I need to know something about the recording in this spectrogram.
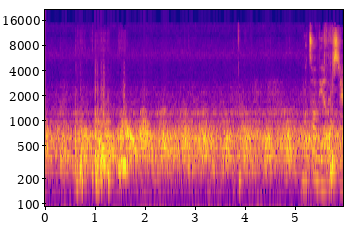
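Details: Rapid, rhythmic whooshing pulses through Doppler static: the fetal heartbeat of a baby girl at about 150 beats a minute.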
